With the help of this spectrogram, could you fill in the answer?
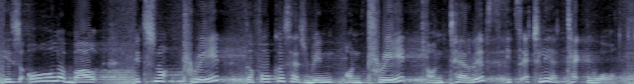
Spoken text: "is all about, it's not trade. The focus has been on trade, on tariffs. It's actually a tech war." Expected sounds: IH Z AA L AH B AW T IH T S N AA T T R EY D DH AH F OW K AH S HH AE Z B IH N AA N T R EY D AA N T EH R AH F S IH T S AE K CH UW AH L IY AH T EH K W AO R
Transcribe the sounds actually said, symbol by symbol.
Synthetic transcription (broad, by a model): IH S AA L AH B AW T IH T S N AA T T R EY D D AH F OW K AH S HH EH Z B IH N AA N T R EY D AA N T EH R AH F S IH T S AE K CH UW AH L IY AH T EH K W AO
